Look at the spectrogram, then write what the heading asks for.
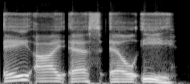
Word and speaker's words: aisle: Yes, it is spelled A-I-S-L-E, but we do not say the S. That is true. The S is silent. We say it like I-L, aisle.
